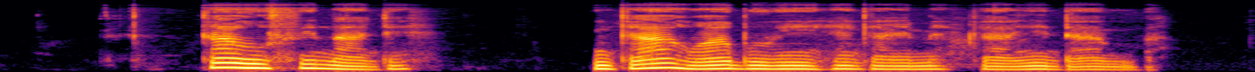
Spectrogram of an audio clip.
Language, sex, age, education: Igbo, male, 15-29, tertiary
